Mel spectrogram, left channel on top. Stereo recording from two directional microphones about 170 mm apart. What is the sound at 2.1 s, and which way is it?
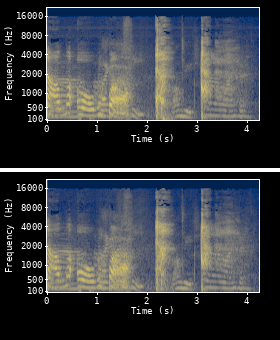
Cough, 25° left (ahead or behind).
